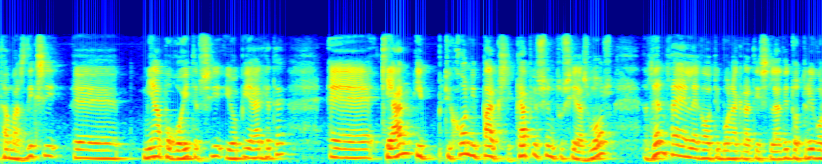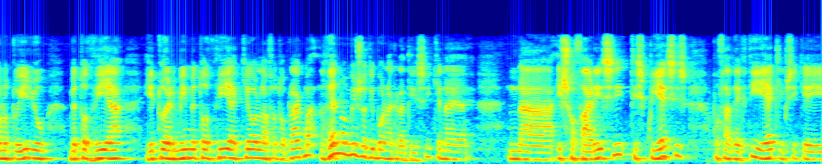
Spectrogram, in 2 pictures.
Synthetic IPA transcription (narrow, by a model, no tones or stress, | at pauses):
θɐmɐzðiksi | e | mɲɐːpo̞ɣo̞it̪e̞fsiio̞piɐe̞ɾçe̞t̪e̞ | ece̞ɐnipt̪ixo̞nipɐɾksikɐpço̞senθusiɐzmo̞s | ðe̞nθɐe̞le̞ɣɐo̞t̪iboɾinɐkɾɐt̪isiðilɐðit̪o̞t̪ɾiɣo̞no̞t̪uiʎu | me̞t̪o̞ðiɐit̪ue̞ɾmime̞t̪o̞ðiɐce̞o̞loɐft̪o̞t̪o̞pɾɐɣmɐðe̞nːo̞mizoo̞t̪ibo̞ɾinɐkɾɐt̪isice̞nɐ | nɐiso̞fɐɾisit̪ispie̞sis | puθɐðe̞xt̪iːe̞klipsice̞i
